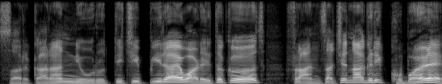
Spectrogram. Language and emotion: Goan Konkani, angry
